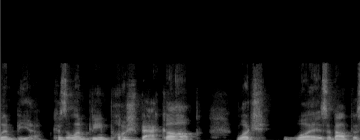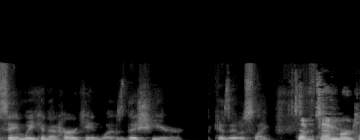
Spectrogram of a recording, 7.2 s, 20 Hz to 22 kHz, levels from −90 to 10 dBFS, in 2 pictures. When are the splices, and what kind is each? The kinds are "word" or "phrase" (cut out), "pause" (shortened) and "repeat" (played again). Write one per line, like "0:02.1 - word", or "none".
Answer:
0:00.9 - word
0:02.7 - word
